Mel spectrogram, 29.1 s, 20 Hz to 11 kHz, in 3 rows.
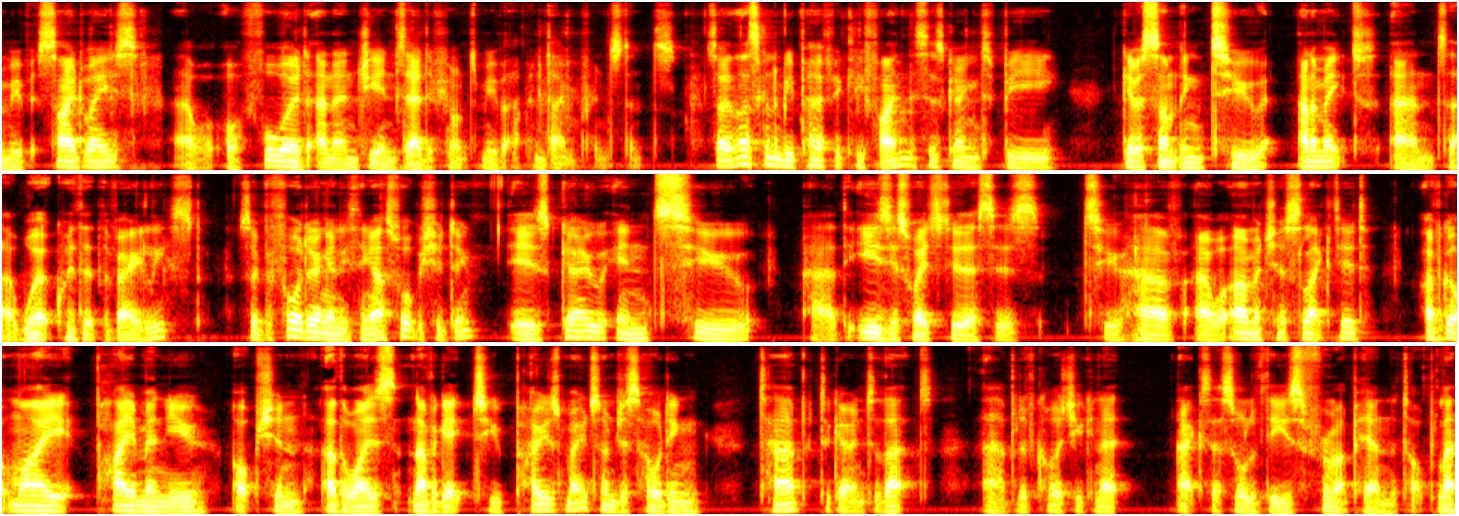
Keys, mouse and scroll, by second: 0.9 ctrl+z, 1.8 g, 3.6 ctrl+z, 4.0 alt+middle click, 4.5 alt+middle click, 5.1 middle click, 5.8 alt+middle click, 6.3 Tab, 10.5 alt+middle click, 11.1 Tab, 11.1 alt+middle click, 12.2 click, 14.7 z, 17.1 click, 17.2 Tab, 18.4 z, 18.9 z, 19.0 Tab, 25.8 click, 26.2 click, 27.0 click.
